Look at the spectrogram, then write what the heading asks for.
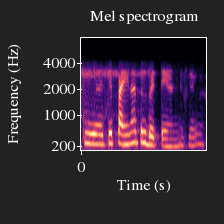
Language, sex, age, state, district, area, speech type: Telugu, female, 18-30, Telangana, Sangareddy, urban, conversation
